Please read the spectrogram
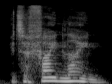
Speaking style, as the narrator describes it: she said at length, her voice husky

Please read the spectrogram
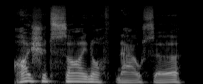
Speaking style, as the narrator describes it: he said gently

